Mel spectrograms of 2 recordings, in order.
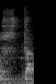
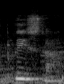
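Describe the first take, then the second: First: It is said in a demanding, forceful way. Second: It is said in a gentle, polite way.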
